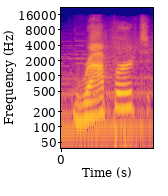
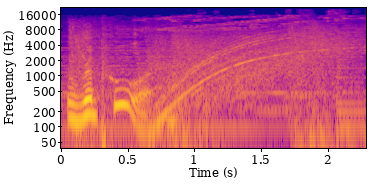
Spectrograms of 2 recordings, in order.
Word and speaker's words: rapport: it is pronounced rapport i would imagine it's it's probably a french word it's probably a french word but it is pronounced repor um disney also says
